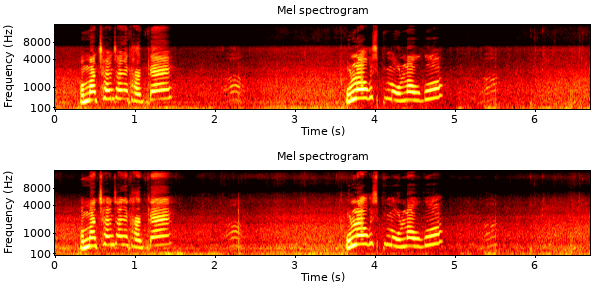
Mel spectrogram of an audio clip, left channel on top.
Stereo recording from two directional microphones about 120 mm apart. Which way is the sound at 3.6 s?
35° left (ahead or behind).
